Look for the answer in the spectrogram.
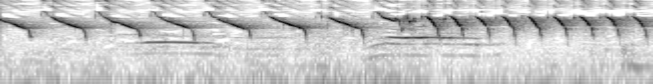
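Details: Canary singing in a tutoring recording meant to get young canaries singing: steady downward-sweeping whistled notes repeat roughly twice a second, then quicken into a rapid high, ringing trill.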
